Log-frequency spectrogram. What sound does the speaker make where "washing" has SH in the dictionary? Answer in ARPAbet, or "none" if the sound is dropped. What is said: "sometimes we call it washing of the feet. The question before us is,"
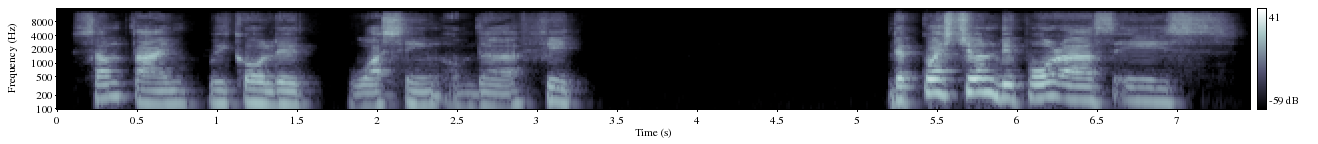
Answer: S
